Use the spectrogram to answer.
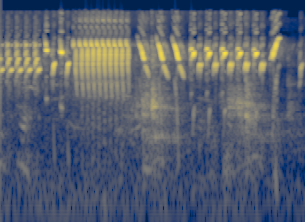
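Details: Male European goldfinch singing excitedly to stimulate a female: rapid repeated paired notes, a fast rattled trill, then bright slurred chirps in quick succession.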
